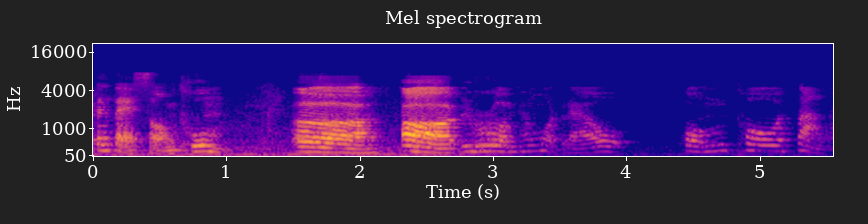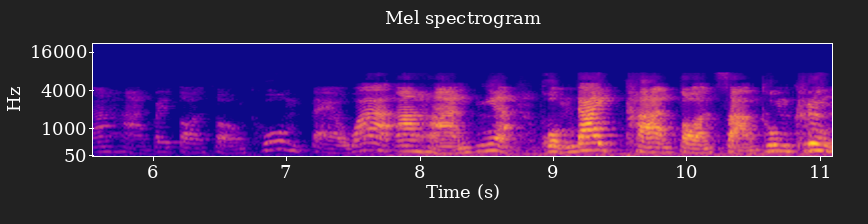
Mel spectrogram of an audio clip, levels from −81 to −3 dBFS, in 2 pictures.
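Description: Throughout, the speech sounds rough, hissy and smeared, likely from Nellymoser compression; a spectrogram shows blotchy, noise-filled bands and nothing above 7.7 kHz.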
